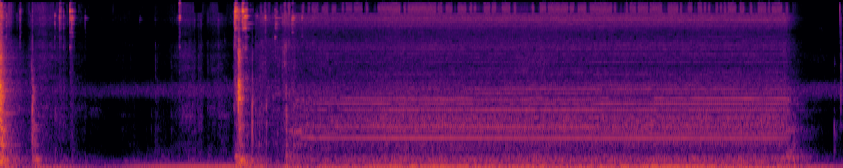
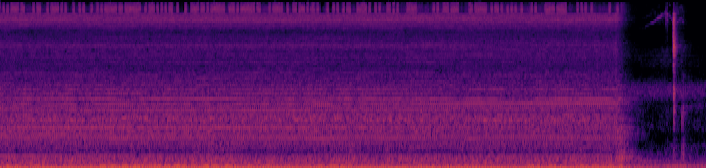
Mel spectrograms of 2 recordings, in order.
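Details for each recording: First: Ford engine with Holley Sniper Stealth EFI, key-on cycle with foot on accelerator so no fuel enters engine: click, then steady electric fuel pump hum about five seconds cutting off cleanly; normal prime. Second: Ford engine with Holley Sniper Stealth EFI, key-on with foot on accelerator: fuel pump hum runs on about six seconds then cuts abruptly, failing to stop after prime about one in ten cycles, flooding engine otherwise; owner suspects ECU or handheld.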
